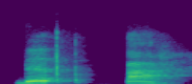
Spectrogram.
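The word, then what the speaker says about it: 듣다: Deta mendengarkan tah gitu kenapa jadi t ininya ya kan padahal itu D ya di bawah tapi kalau di bawah dia dibacanya jadi T gitu jadi detah detah ya Terus yang berikutnya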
